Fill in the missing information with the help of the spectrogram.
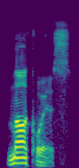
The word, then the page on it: marquess: British English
